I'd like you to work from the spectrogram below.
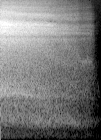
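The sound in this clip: A deep breath is drawn in during a guided visualization exercise. It is one long, airy rush that starts at full strength, thins gradually and stops after about two seconds, with no talk over it.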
